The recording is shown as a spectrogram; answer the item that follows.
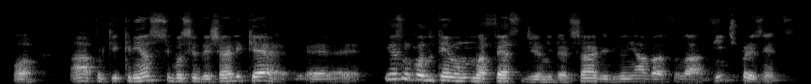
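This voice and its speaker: A man at a moderate pace. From Brazil, interior of Paraná. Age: 60s. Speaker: financial education speaker. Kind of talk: live online interview. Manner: halting.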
